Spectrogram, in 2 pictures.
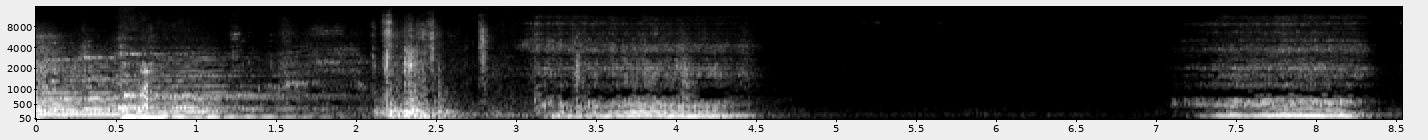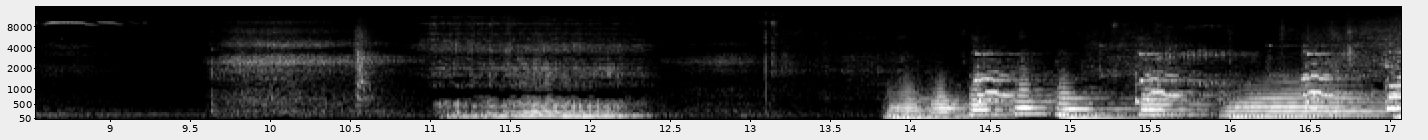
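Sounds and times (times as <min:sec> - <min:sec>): brass music: 0:00.0 - 0:01.7, 0:13.8 - 0:17.0
person snoring loudly: 0:07.1 - 0:08.4, 0:11.0 - 0:12.4
soft breath: 0:08.6 - 0:11.0, 0:12.5 - 0:13.8.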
